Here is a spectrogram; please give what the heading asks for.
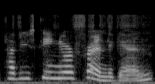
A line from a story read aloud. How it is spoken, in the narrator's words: I asked him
